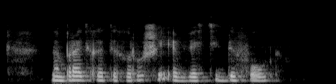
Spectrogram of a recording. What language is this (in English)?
Belarusian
